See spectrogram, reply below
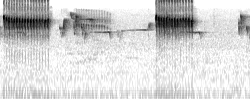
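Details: Female scarlet-backed flowerpecker lure call meant to stimulate males: a fast, high, rattling trill opens, a second follows about two seconds later, and quiet thin whistled notes sit in the gap.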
